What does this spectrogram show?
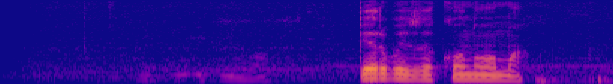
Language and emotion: Russian, neutral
